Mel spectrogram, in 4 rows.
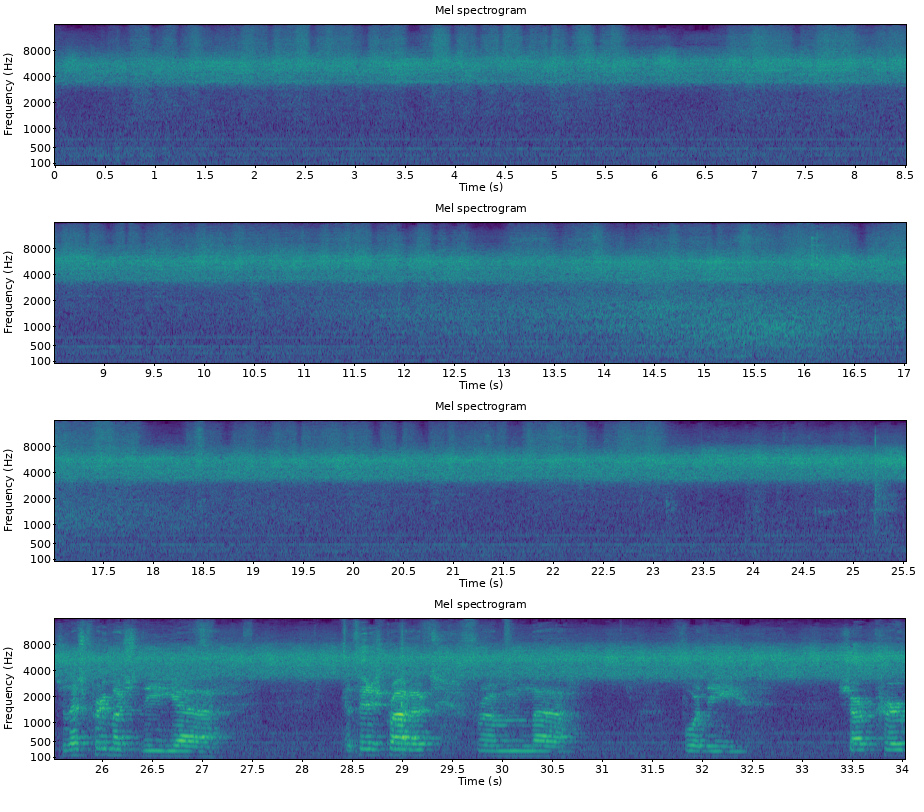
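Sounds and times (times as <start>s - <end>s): cloth rubbing on exhaust pipes: 0.0s - 5.8s, 6.8s - 24.8s
steady background hum: 0.0s - 34.0s.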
